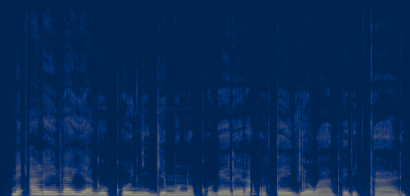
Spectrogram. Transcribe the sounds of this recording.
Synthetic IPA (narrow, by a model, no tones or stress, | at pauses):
neʔaɾeiðaɣeaɣokoɲiːɡemonɔkoɣɛɾɛɾaʔotɛiðjɔwaðiɾikaɾi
